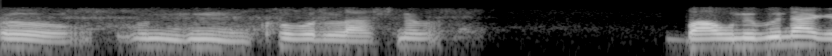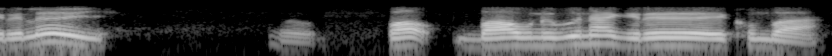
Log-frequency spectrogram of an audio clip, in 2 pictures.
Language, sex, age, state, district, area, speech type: Bodo, male, 18-30, Assam, Chirang, rural, conversation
